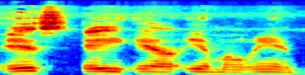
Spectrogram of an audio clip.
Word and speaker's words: salmon: the word sounds salmon the silent l in the word salmon so salmon see I'm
